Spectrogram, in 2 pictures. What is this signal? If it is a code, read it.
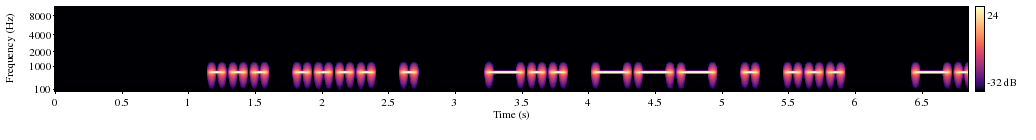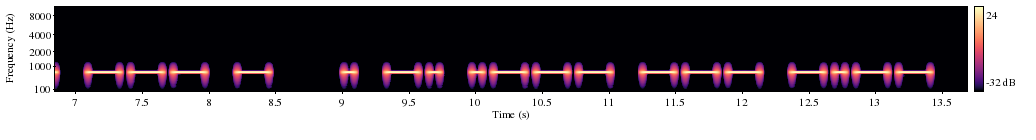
Morse code, heard as a keyed tone, about 15 wpm, 700 Hz. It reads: SHE DOES NOT ENJOY
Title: Sentences from Top 1000 Words - Review Part 5 - 15wpm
